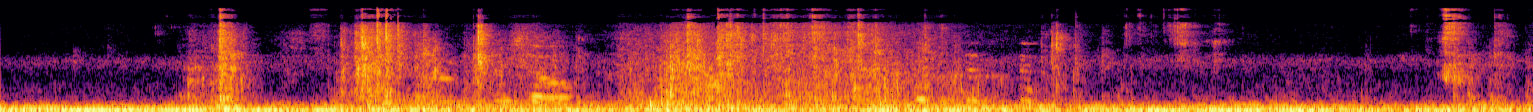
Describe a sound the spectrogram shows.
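A crisp packet rustles and crackles close by.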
